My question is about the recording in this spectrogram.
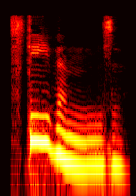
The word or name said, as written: Stevens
